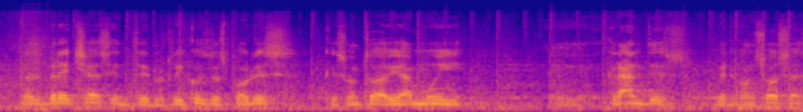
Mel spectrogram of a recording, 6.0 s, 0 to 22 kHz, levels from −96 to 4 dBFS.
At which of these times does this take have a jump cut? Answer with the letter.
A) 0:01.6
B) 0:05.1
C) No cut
C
